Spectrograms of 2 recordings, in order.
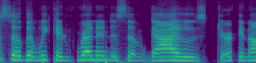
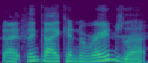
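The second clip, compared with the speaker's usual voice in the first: Santa voice; 7 semitones lower than usual. Retold or imitated. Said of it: "Santa's like".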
